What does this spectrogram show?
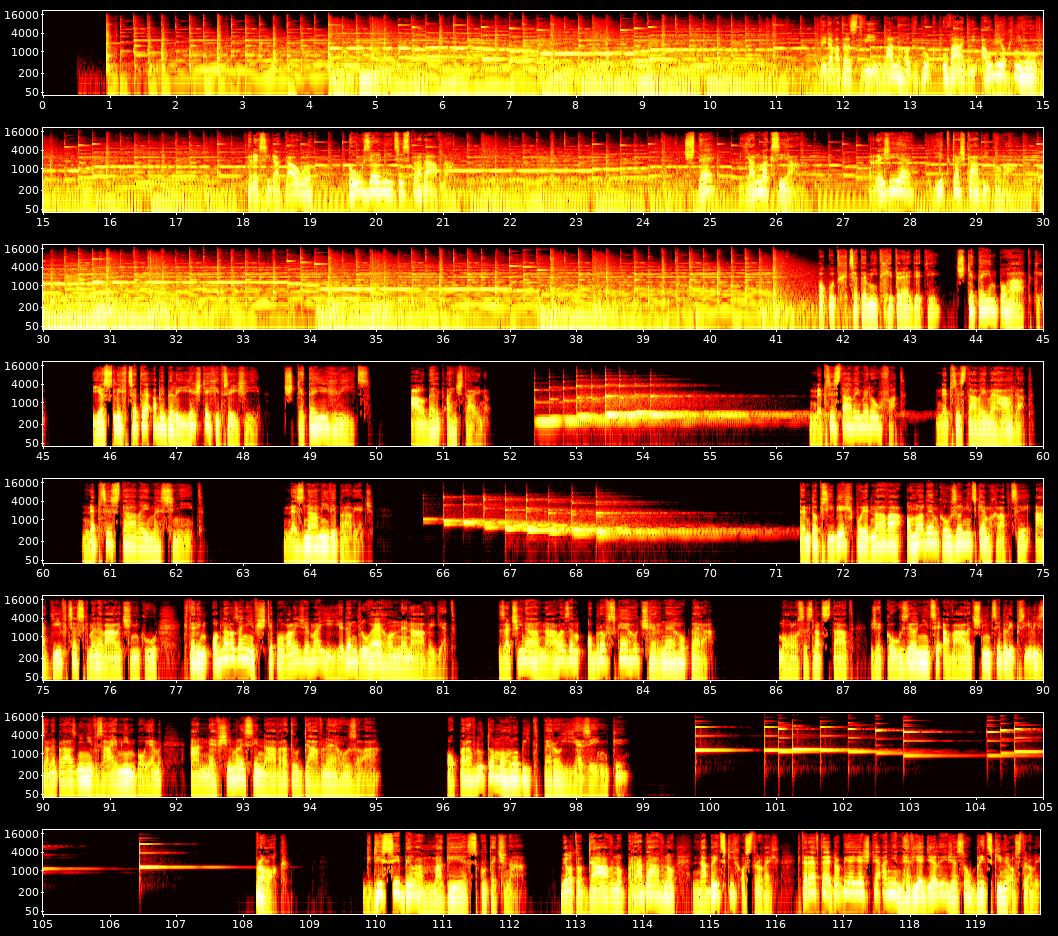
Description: Kouzelníci z pradávna audiokniha
Ukázka z knihy
• InterpretJan Maxián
